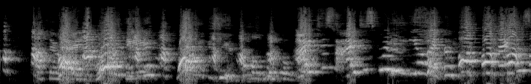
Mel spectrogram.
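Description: A dog barks and yips in rapid, overlapping bursts, loud, keeping up an almost continuous excited racket for several seconds.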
